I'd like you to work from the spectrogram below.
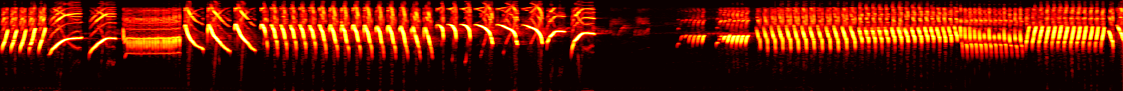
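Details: Singing canary delivering loud rolling trills and clusters of descending swept whistles, a short silent gap midway, then more dense buzzy trills at varying pitch.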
